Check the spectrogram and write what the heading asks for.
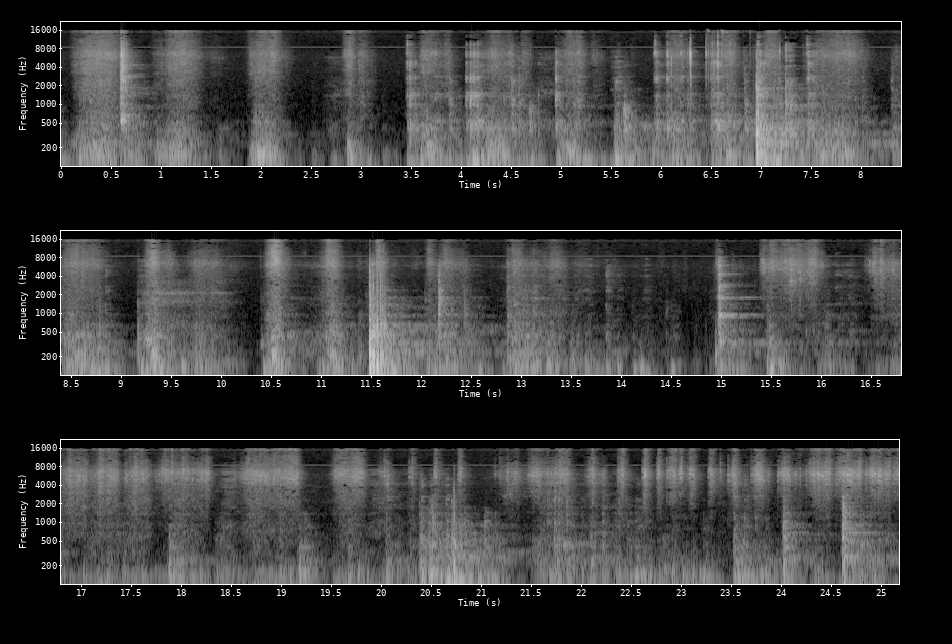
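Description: Wood-shaving and hay bedding being scraped and scooped in a plastic guinea pig cage base: irregular rustling broken by knocks and thunks against the cage.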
